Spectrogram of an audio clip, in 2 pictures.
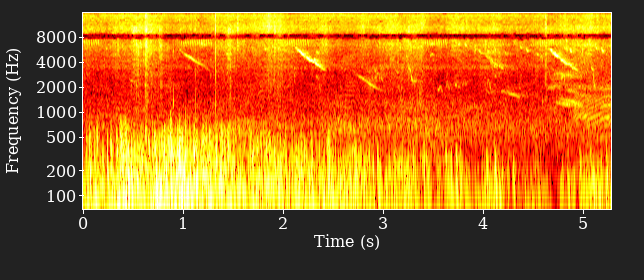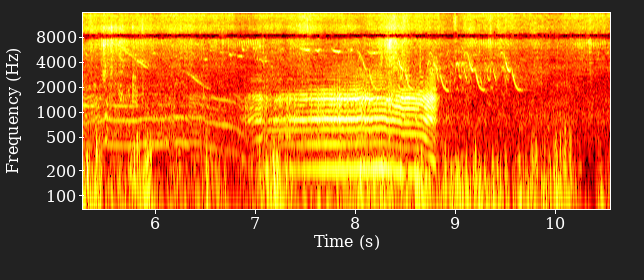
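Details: Cattle grazing together in a pasture low from time to time: a brief moo, then a longer, steady, rich-toned bellow.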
